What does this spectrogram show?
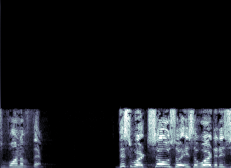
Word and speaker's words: sozo: in the past it's about the Greek word Soo uh if you want to spell it down write it down in English you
